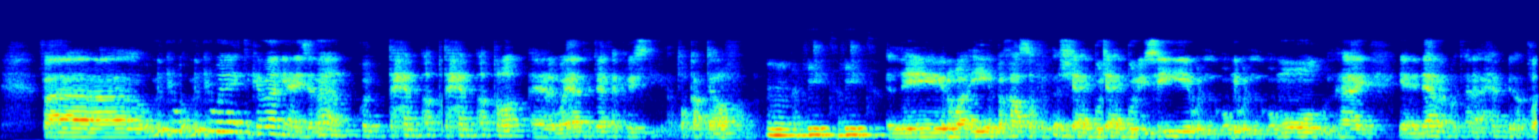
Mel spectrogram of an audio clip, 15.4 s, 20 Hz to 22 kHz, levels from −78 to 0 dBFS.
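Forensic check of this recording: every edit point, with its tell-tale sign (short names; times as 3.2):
1.82 repeat of the last 0.37 s
4.43 repeat of the last 0.55 s
8.39 repeat of the last 0.37 s
11.04 repeat of the last 0.33 s
12.35 repeat of the last 0.46 s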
